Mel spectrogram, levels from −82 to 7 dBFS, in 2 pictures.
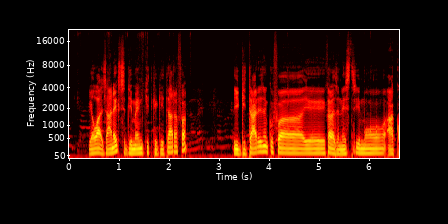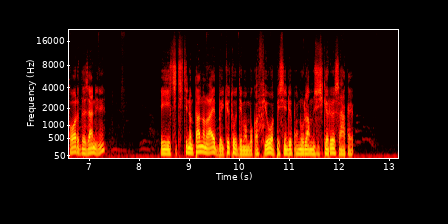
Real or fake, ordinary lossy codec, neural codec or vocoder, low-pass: real; none; none; none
